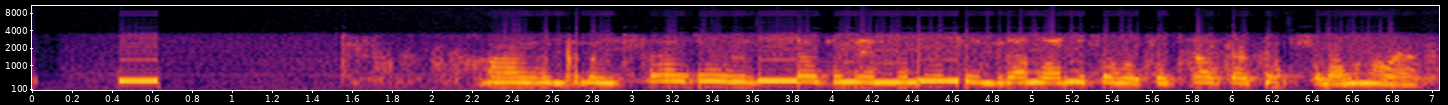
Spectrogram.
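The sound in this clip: A listener's telephone call connects: one short, loud electronic tone, a quiet pause, then a click, followed by a person talking at length over the thin, narrow-sounding phone line.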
